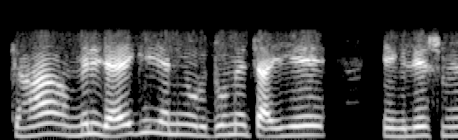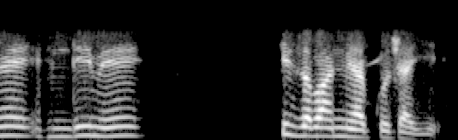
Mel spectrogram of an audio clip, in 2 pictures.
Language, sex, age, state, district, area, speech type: Urdu, male, 45-60, Uttar Pradesh, Lucknow, rural, conversation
